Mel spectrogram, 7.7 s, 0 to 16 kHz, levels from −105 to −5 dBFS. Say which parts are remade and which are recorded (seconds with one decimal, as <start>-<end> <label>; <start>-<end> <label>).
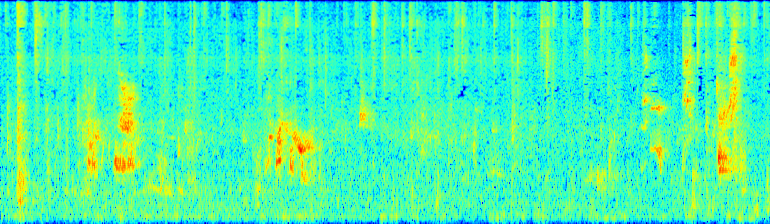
0.0-5.3 remade; 5.3-7.3 recorded; 7.3-7.7 remade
